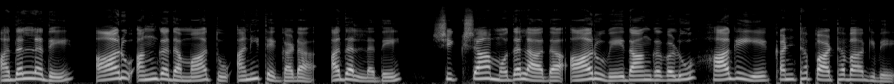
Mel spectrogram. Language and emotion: Kannada, neutral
